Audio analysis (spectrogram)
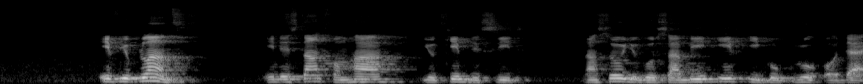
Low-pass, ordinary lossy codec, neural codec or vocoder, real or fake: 14.4 kHz; none; none; real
